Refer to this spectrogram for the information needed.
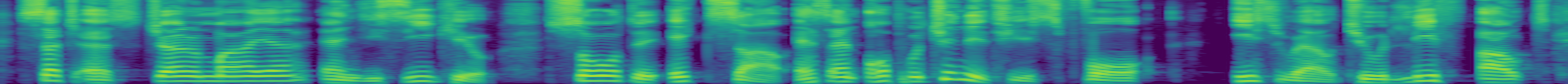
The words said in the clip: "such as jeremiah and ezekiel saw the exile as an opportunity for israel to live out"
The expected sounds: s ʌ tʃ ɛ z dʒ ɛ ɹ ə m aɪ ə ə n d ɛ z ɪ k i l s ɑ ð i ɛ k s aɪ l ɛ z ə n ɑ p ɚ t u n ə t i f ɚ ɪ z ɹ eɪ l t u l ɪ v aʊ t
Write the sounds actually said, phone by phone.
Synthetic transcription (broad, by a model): s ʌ tʃ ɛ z dʒ ɛ ɹ ə m aɪ ə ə n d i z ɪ k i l s ɑ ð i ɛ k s aɪ l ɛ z ə n ɑ p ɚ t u n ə t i f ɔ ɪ s ɹ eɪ l t u l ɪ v aʊ t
